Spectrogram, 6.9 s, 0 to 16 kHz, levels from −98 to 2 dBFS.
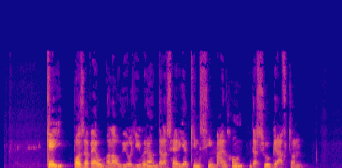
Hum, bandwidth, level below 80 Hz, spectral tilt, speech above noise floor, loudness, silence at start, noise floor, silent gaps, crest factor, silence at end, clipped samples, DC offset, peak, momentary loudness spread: none; 11.5 kHz; -80 dBFS; -6 dB/octave; 52 dB; -25 LUFS; 0.95 s; -77 dBFS; none; 24 dB; 0.9 s; under 0.1%; under 0.1%; 0 dBFS; 15 LU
